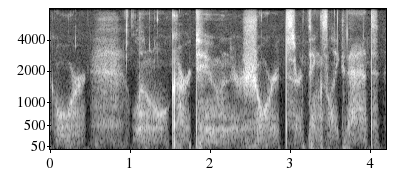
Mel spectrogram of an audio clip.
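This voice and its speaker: A gaming news host whispering a casual ASMR news roundup, chatty and unhurried with frequent fillers. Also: very high-pitched, poor audio.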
